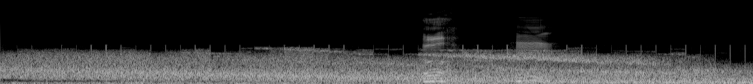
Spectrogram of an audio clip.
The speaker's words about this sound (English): It's how it sounds if you transfer that into an audio wave. That's right. I'm with you. Now- I'm a sound guy. Oh, yeah, you are a sound guy. Using my kit now. This is very creepy, this one. Now, this is the sound of Saturn.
